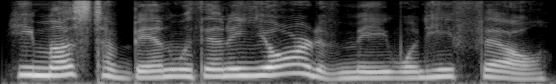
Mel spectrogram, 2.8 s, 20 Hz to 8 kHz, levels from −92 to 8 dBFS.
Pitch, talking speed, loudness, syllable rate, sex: 200 Hz, 260 wpm, -17 LUFS, 4.8 syllables/s, female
